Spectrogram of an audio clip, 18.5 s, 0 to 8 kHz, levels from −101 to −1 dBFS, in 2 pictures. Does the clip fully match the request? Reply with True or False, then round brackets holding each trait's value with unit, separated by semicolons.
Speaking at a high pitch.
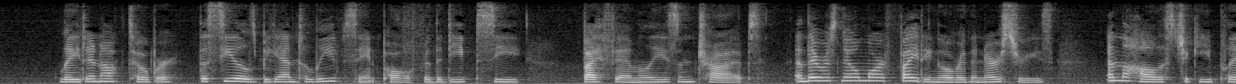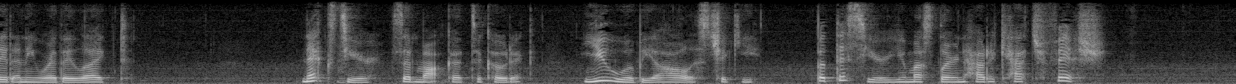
True (220 Hz)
